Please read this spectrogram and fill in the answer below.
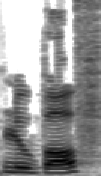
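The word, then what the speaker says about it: любов: you should pronounce it you should put your tongue on the top of your roof loo and kind of make oval shape with your lip new buff and then the second syllable is pretty calm pretty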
